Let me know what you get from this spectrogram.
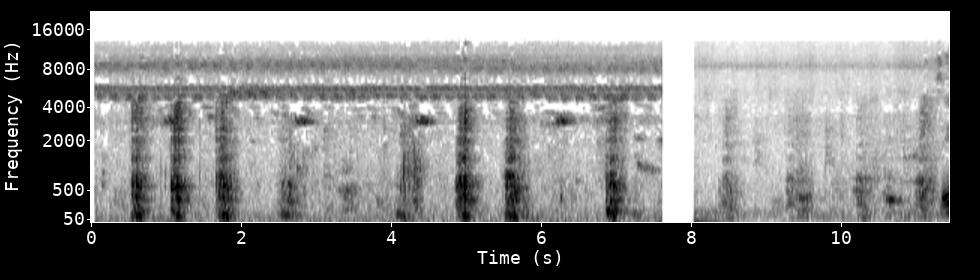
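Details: Domestic pig on a farm, a sow that has only a few piglets: rough, broadband grunts repeated roughly every second, over a steady high-pitched whine in the background.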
